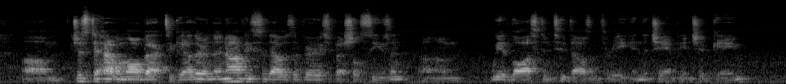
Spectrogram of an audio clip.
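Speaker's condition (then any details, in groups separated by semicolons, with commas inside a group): No condition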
